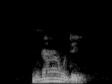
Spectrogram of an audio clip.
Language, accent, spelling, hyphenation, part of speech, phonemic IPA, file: English, Southern England, rowdy, row‧dy, adjective / noun, /ˈɹaʊ̯di/, LL-Q1860 (eng)-rowdy.wav
- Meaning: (adjective) Loud and disorderly; riotous; boisterous; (noun) 1. A boisterous person; a brawler 2. money; ready money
